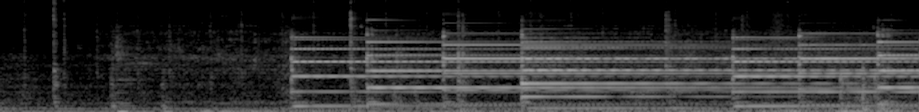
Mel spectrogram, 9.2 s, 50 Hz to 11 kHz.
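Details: Chiming clock after its first service, set to chime on the hour near 7 o'clock: steady tick at about 150 a minute, then clear ringing chime tones; keeping time and striking normally, though it may need adjusting.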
